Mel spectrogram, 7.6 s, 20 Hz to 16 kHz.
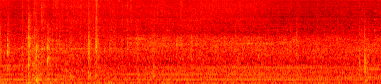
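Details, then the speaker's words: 2004 Country Coach motorhome HWH slide-out after repair, slide back in its tracks and running out, further adjustments still needed: smooth, even motor hum at constant pitch, no clunks, scraping or binding, much better than before; normal slide-out operation. "oh yeah that sounded good so much better than what it was doing before"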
